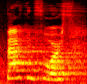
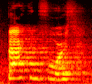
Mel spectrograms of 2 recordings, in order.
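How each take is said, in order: Both takes have the same delivery.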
